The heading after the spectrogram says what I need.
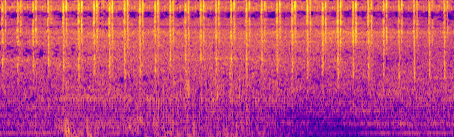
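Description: A light, steady tick, about three a second, rides over a low engine hum at idle. Cause suspected, not confirmed.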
